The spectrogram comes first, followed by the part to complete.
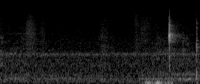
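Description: A quiet room with one sharp little click near the end, as a thin wooden cocktail stick is set down on a plastic cutting mat, just after a soft low knock.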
